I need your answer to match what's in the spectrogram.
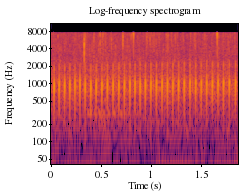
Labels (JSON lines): {"label": "biophony, rattle", "recorder": "SoundTrap 500"}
